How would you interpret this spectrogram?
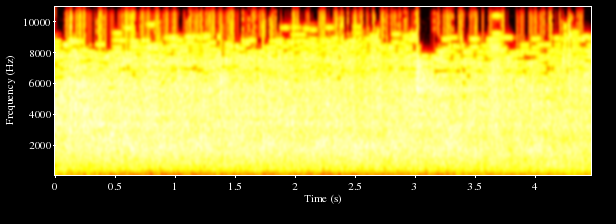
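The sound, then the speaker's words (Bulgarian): Sustained audience applause, a dense wash of many hands clapping at steady loudness for several seconds, with no voices standing out above it. “Аплодисменти, дами и господа.”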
